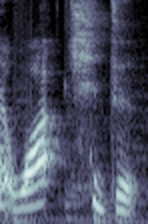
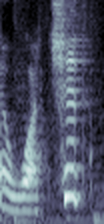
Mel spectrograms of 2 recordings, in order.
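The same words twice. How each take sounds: First: The word is split into three syllables. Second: The word is split into two syllables. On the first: "삼음절로 나눠서 읽는데" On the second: "두음절로 하시는 분도 있고요"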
